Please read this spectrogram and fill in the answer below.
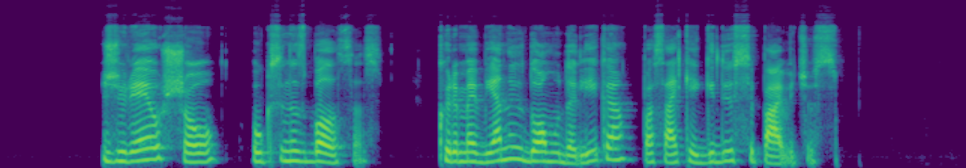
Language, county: Lithuanian, Kaunas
